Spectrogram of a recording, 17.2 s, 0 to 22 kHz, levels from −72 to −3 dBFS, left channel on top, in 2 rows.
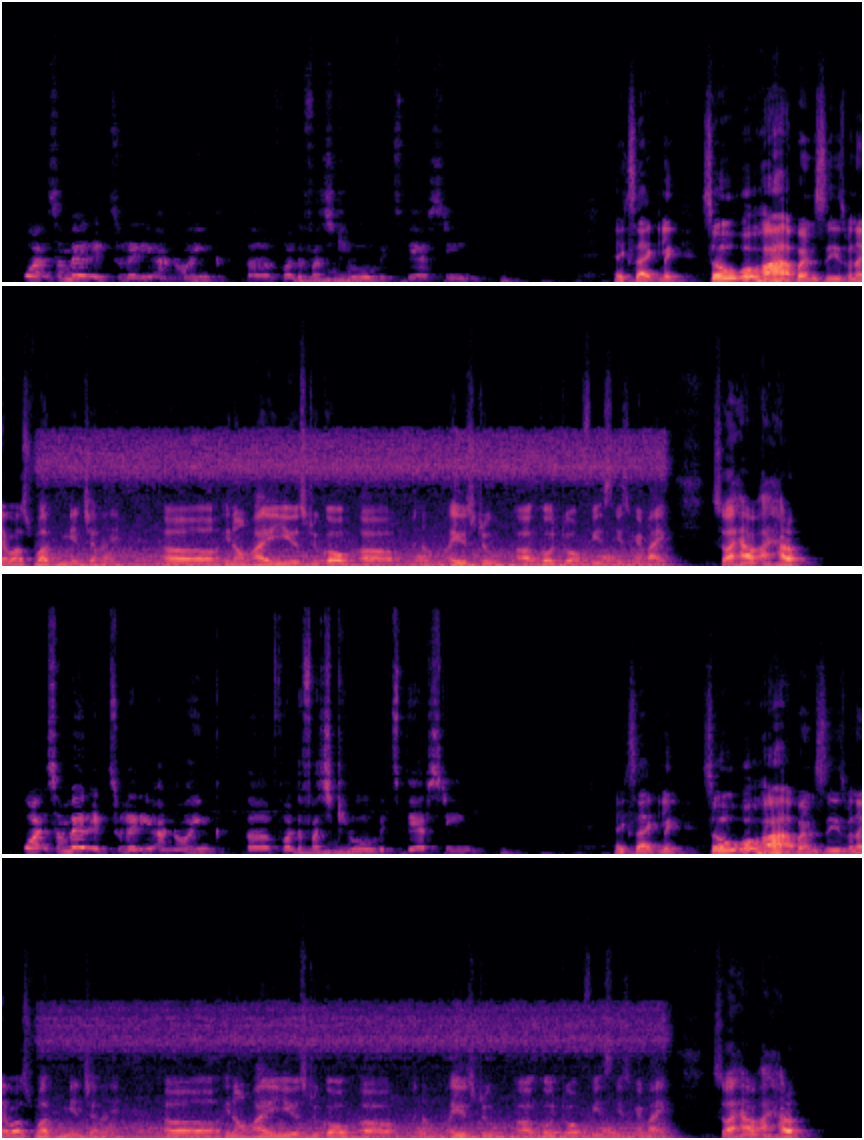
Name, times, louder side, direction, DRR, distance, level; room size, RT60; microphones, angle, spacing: voice 1, 0.2-2.1 2.4-4.7, right 4 dB, 75° right, 9 dB, 0.9 m, -34 dB
voice 2, 2.9-3.6 5.0-5.1 6.1-9.8 10.2-15.2 15.7-16.6, left 2 dB, 25° left, 8 dB, 0.6 m, -27 dB
sound 1, 8.9-15.3, left 1 dB, 40° left, 1.4 m, -32 dB
5.5 x 4.6 x 4.1 m, 0.42 s
head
